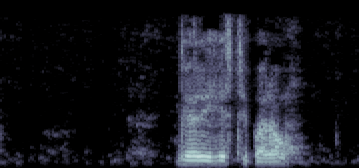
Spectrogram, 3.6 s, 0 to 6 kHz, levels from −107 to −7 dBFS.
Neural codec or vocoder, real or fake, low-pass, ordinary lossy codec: none; real; 5.4 kHz; MP3, 48 kbps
